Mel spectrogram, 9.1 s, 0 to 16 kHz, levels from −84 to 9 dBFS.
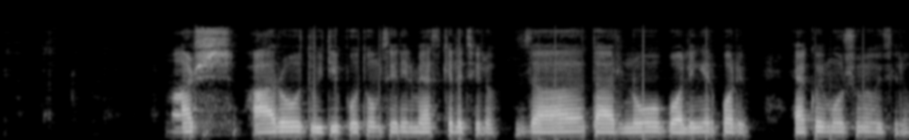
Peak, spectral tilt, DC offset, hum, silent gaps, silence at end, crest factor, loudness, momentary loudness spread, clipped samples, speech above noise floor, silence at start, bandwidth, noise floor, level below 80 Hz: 0 dBFS; -5 dB/octave; under 0.1%; none; none; 0 s; 20 dB; -19 LUFS; 9 LU; under 0.1%; 57 dB; 1.7 s; 7.8 kHz; -76 dBFS; -56 dBFS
